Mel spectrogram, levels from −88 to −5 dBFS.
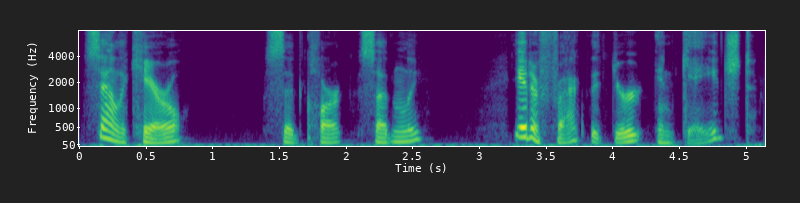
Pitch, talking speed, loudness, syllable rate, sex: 130 Hz, 130 wpm, -23 LUFS, 4.8 syllables/s, male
